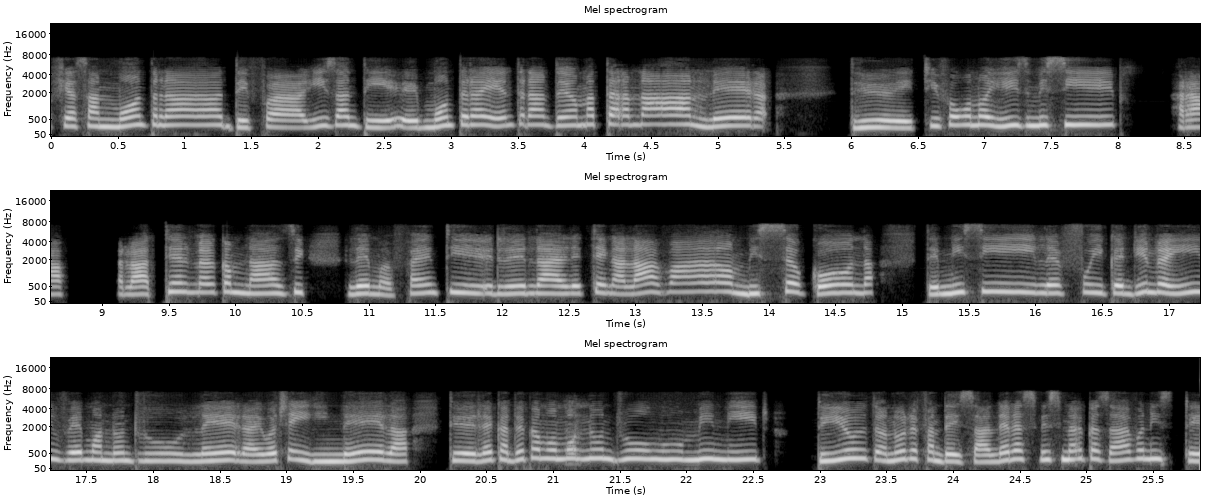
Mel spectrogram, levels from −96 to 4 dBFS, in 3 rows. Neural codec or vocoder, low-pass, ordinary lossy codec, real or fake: codec, 16 kHz, 0.5 kbps, X-Codec, HuBERT features, trained on LibriSpeech; 7.2 kHz; AAC, 48 kbps; fake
